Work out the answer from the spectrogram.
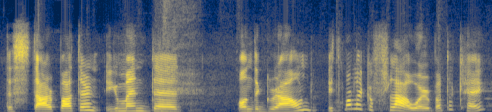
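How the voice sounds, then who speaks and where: Woman, game streamer, casual chat, halting and rambling, thinking out loud, faint game music behind. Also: on the high side, lively intonation, dry recording, highs cut off. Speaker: live streamer. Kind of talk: casual chat while playing a story game.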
